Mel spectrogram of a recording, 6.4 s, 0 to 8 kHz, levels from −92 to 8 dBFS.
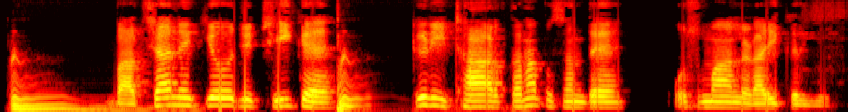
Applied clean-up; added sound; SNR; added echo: neural mask model DeepFilterNet 3.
